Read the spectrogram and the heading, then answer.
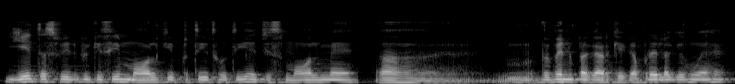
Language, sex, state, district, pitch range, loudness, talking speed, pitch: Hindi, male, Uttar Pradesh, Varanasi, 105-115 Hz, -25 LUFS, 165 wpm, 110 Hz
